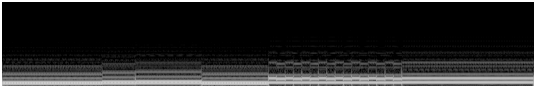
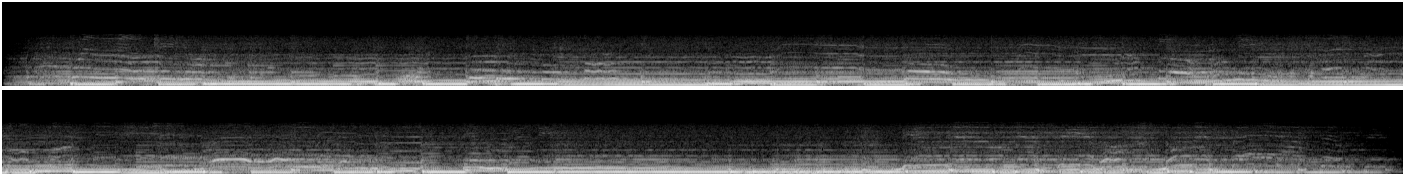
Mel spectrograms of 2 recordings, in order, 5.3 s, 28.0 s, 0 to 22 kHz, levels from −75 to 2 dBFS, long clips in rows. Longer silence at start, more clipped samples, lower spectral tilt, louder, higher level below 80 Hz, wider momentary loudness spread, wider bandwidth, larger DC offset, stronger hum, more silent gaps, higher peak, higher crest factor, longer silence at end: about the same, 0 s vs 0.1 s; neither; first, -13.5 dB/octave vs -11 dB/octave; about the same, -16 LUFS vs -16 LUFS; second, -52 dBFS vs -24 dBFS; second, 1 LU vs 5 LU; second, 1.9 kHz vs 3.8 kHz; neither; neither; neither; second, -8 dBFS vs -2 dBFS; about the same, 8 dB vs 12 dB; second, 0 s vs 0.15 s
